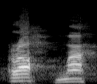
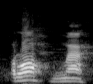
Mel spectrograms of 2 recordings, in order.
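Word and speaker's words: رحمة: Nah, arunnya betul tapi rahmah itu tipis. Rohmah. Roh ya, rohmah. Iya, ya. Nah, ini yang karena kebiasaan kita membacanya itu tipis. Ya, rohmah. Dan ini harus menjadi sesuatu yang refleks ya. Jadi tidak usah dipikir pokoknya nek roh fathah, roh domah, roh fathah sebelumnya domah itu dibaca tebal.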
